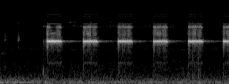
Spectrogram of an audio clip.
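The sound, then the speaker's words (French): A thermometer cricket, a species found notably in North America, chirps at 24.8 degrees in a steady, evenly spaced rhythm, six bright trilled pulses in a row, clear over a faint low background hum. “Il a même nommé grillon thermomètre.”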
